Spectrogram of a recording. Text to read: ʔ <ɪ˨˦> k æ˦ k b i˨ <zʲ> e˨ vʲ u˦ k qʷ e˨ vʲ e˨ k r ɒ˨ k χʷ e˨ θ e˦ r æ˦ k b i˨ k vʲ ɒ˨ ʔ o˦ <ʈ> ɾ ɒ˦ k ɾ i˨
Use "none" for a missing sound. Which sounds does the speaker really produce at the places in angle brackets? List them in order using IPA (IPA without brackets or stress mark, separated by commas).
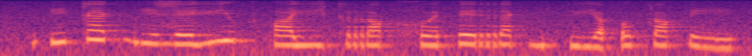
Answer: i˨˦, z, k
